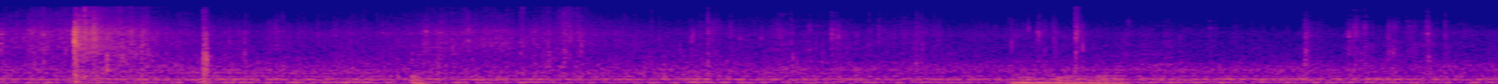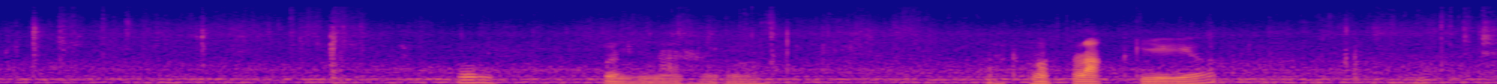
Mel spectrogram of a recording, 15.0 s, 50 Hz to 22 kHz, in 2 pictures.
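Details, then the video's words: Giant honey bees (Apis dorsata) disturbed during a honey hunt: a steady, low droning hum runs through the whole stretch, overlaid by brief human voices, sharp knocks and short shouts toward the end. "Berburu madu odeng 65 / Giant honey bee (Apis Dorsata)"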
